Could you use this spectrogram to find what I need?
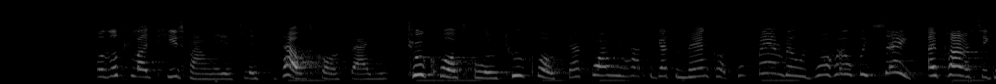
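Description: A girl speaks with animation through a microphone in a large echoing hall.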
